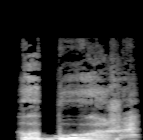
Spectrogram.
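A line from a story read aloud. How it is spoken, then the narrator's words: Breathed exclamation. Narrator (Russian): выдохнул Джон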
